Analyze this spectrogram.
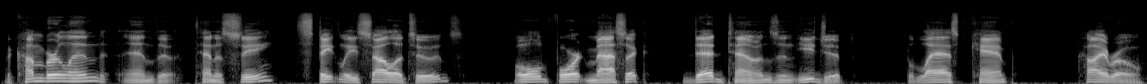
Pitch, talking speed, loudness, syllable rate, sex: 110 Hz, 70 wpm, -20 LUFS, 3.4 syllables/s, male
